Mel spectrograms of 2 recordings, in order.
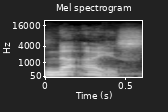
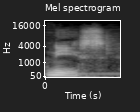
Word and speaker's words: N'ice: called not ice Shu it actually is pronounced nut ice not nce uh Belgian dark beer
